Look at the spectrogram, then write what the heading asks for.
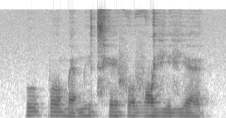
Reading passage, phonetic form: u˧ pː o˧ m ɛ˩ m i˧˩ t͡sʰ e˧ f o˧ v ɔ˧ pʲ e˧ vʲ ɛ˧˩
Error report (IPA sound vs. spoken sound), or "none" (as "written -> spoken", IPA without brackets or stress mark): pʲ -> vʲ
